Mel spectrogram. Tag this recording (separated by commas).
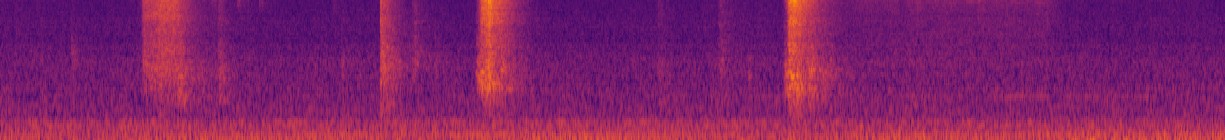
Fire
